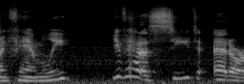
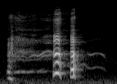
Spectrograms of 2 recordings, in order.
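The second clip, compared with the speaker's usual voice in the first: shrieking laugh; 9 dB louder than usual. Real, not acted. Gleeful over changing title.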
